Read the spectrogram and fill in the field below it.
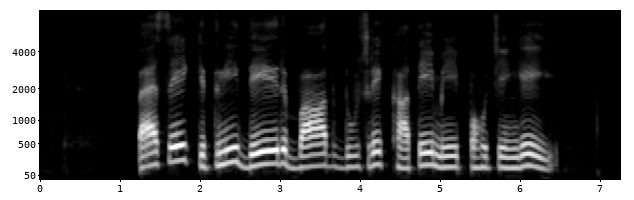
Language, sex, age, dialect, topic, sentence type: Hindi, male, 18-24, Garhwali, banking, question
